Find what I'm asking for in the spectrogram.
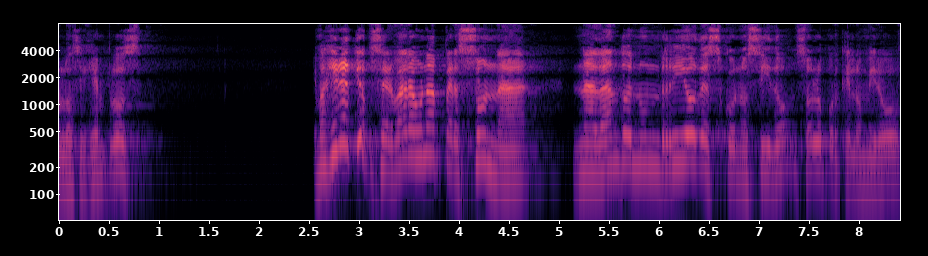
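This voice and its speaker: A man preaching a sermon as pastor, talking straight to the congregation and acting out little scenes with shouted voices. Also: a little high. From Mexico. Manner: animated, acts out everyday scenes with shouted voices; addresses the congregation directly with questions.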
